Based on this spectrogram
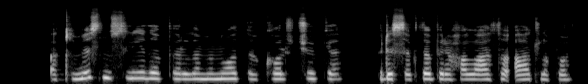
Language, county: Lithuanian, Vilnius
